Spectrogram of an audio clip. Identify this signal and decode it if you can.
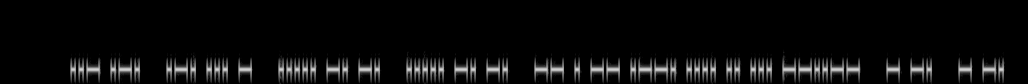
Morse code, heard as a keyed tone, about 30 wpm, 700 Hz. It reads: UR RST 5NN 5NN MEMPHIS, TN TN
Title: Practice QSO - Exchange 1 - Beginning - 30wpm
